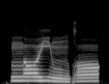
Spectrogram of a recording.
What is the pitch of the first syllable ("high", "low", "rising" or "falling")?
high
